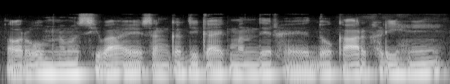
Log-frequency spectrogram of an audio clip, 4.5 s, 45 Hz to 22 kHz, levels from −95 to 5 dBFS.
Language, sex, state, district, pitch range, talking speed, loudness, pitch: Hindi, male, Uttar Pradesh, Lucknow, 95-105 Hz, 185 wpm, -17 LUFS, 100 Hz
